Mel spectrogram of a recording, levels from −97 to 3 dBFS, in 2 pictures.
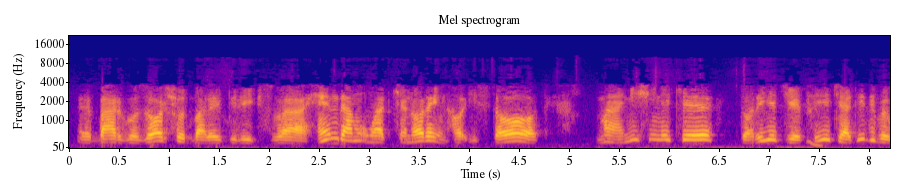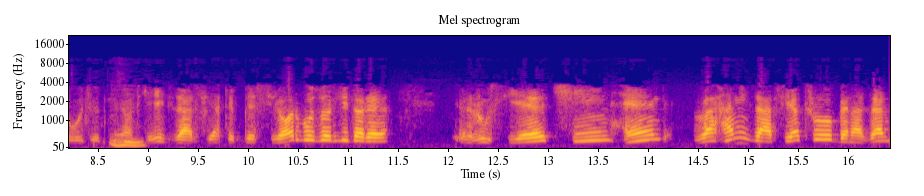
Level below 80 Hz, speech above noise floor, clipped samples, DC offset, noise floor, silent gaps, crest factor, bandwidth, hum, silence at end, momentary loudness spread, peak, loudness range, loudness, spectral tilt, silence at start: -58 dBFS; 37 dB; under 0.1%; under 0.1%; -52 dBFS; none; 16 dB; 3.9 kHz; none; 0 s; 12 LU; 0 dBFS; 3 LU; -16 LUFS; -8 dB/octave; 0.1 s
